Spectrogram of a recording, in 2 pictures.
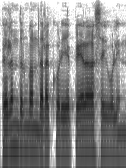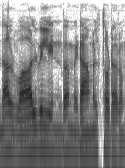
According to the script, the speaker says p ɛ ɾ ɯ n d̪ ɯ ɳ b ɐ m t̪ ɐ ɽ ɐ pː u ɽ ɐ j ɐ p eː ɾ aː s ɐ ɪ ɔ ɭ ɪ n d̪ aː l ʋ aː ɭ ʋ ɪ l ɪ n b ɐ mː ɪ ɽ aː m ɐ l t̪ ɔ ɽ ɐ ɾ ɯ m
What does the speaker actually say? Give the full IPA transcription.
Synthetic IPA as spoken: p ɛ ɾ ɯ n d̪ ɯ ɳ b ɐ m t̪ ɐ ɽ ɐ kː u ɽ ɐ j ɐ p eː ɾ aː s ɐ ɪ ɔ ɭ ɪ n d̪ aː l ʋ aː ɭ ʋ ɪ l ɪ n b ɐ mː ɪ ɽ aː m ɐ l t̪ ɔ ɽ ɐ ɾ ɯ m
